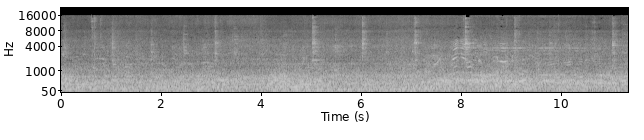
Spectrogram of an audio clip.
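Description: Cable car machinery hums steadily.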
